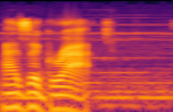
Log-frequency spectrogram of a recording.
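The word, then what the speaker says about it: Azzagrat: z-e-l-a-t-a-r zeletar and the greater realm of as a grat a-z-z a g r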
